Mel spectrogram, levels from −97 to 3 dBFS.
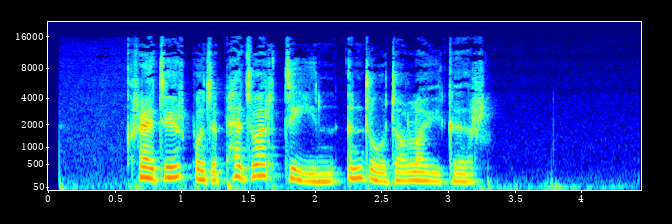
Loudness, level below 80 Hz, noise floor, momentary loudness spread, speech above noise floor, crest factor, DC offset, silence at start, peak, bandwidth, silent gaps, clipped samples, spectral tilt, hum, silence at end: -26 LUFS; -56 dBFS; -62 dBFS; 9 LU; 36 dB; 22 dB; under 0.1%; 0.1 s; -8 dBFS; 16 kHz; none; under 0.1%; -4.5 dB/octave; none; 1.1 s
